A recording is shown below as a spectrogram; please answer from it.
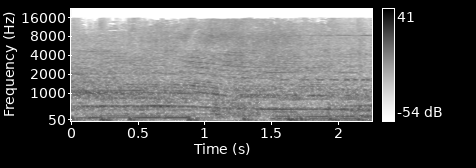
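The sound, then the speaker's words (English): Formula One race car doing donuts, its engine roaring loud and unbroken, with a harsh, buzzing rasp that holds steady throughout. “Can I do donut? Donuts will not be required, thank you. Take that as a yes, then.”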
